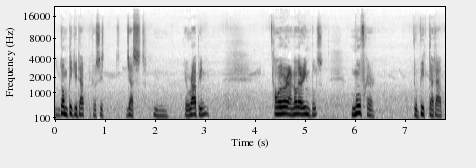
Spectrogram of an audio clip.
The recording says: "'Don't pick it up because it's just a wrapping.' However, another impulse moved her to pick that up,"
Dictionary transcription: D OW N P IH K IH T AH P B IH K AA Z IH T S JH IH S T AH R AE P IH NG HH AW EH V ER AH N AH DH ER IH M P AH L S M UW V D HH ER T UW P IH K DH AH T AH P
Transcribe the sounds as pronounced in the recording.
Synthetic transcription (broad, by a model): D OW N P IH K IH T AH P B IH K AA S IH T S JH IH S T AH R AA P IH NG HH AW EH V ER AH N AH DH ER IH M P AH L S M UW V HH ER T UW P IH K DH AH T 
